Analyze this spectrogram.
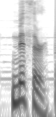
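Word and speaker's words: mither: Mithr, by the way, is the Orcadian pronunciation of the word mother.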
